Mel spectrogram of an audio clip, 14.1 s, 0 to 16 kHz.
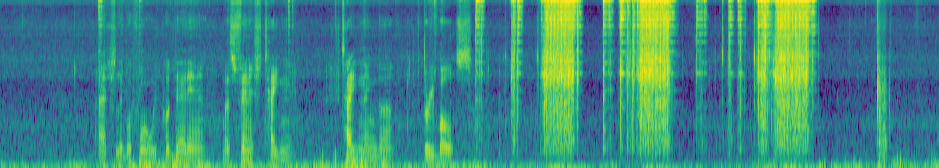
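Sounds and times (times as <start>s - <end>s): wrench ratcheting: 7.1s - 12.3s.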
